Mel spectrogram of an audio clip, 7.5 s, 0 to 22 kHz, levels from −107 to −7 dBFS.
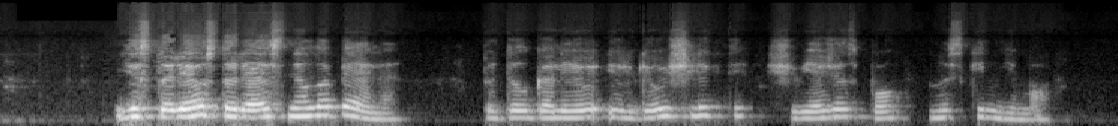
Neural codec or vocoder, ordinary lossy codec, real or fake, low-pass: none; Opus, 16 kbps; real; 19.8 kHz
